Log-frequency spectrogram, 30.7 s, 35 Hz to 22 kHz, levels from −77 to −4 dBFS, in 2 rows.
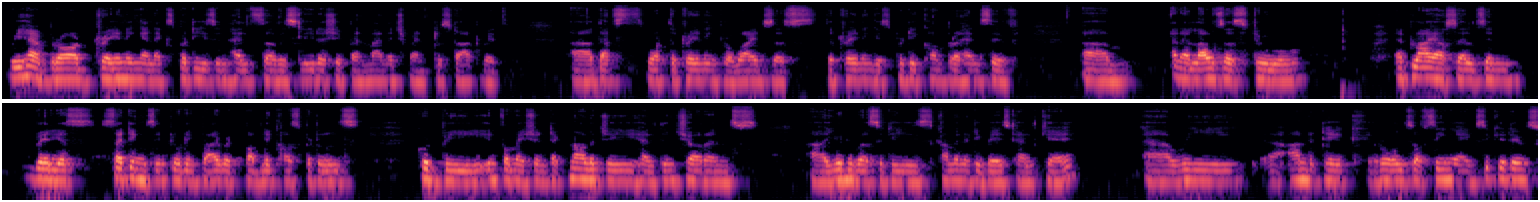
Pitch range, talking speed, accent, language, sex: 120-135 Hz, 115 wpm, Indian, English, male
